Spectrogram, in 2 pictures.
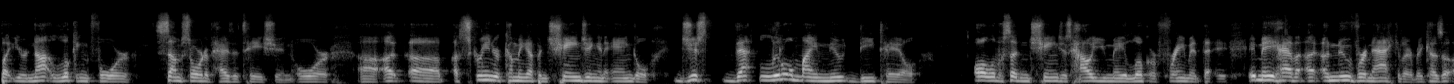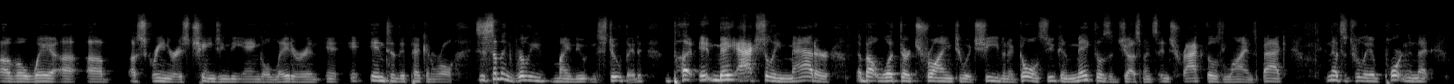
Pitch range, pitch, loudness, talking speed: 135-175 Hz, 150 Hz, -27 LUFS, 215 wpm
